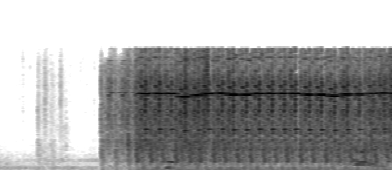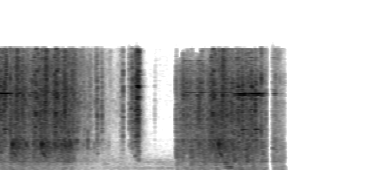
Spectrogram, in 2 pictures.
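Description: An assault rifle fires in rapid bursts.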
